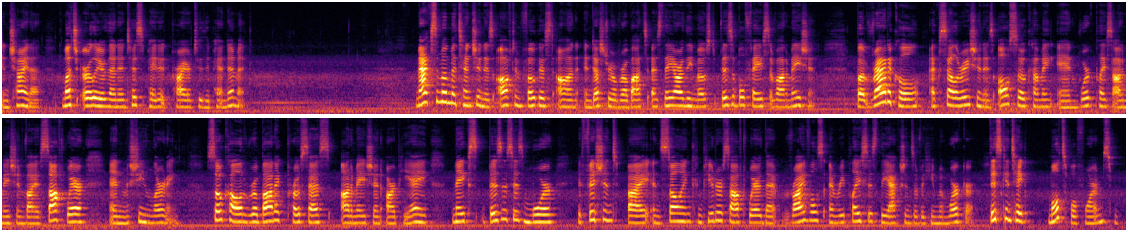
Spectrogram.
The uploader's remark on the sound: NOTE: The audio in this one isn't as good as past episodes because I stupidly left my air purifier on for most of it. I tried to reduce the noise but it affected the overall audio quality.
